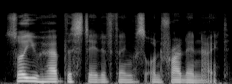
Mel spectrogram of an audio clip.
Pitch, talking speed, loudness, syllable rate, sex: 115 Hz, 260 wpm, -21 LUFS, 5.4 syllables/s, male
